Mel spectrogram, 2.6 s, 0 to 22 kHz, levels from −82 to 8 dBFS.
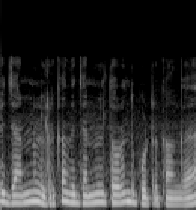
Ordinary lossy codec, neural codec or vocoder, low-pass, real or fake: none; none; 7.2 kHz; real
